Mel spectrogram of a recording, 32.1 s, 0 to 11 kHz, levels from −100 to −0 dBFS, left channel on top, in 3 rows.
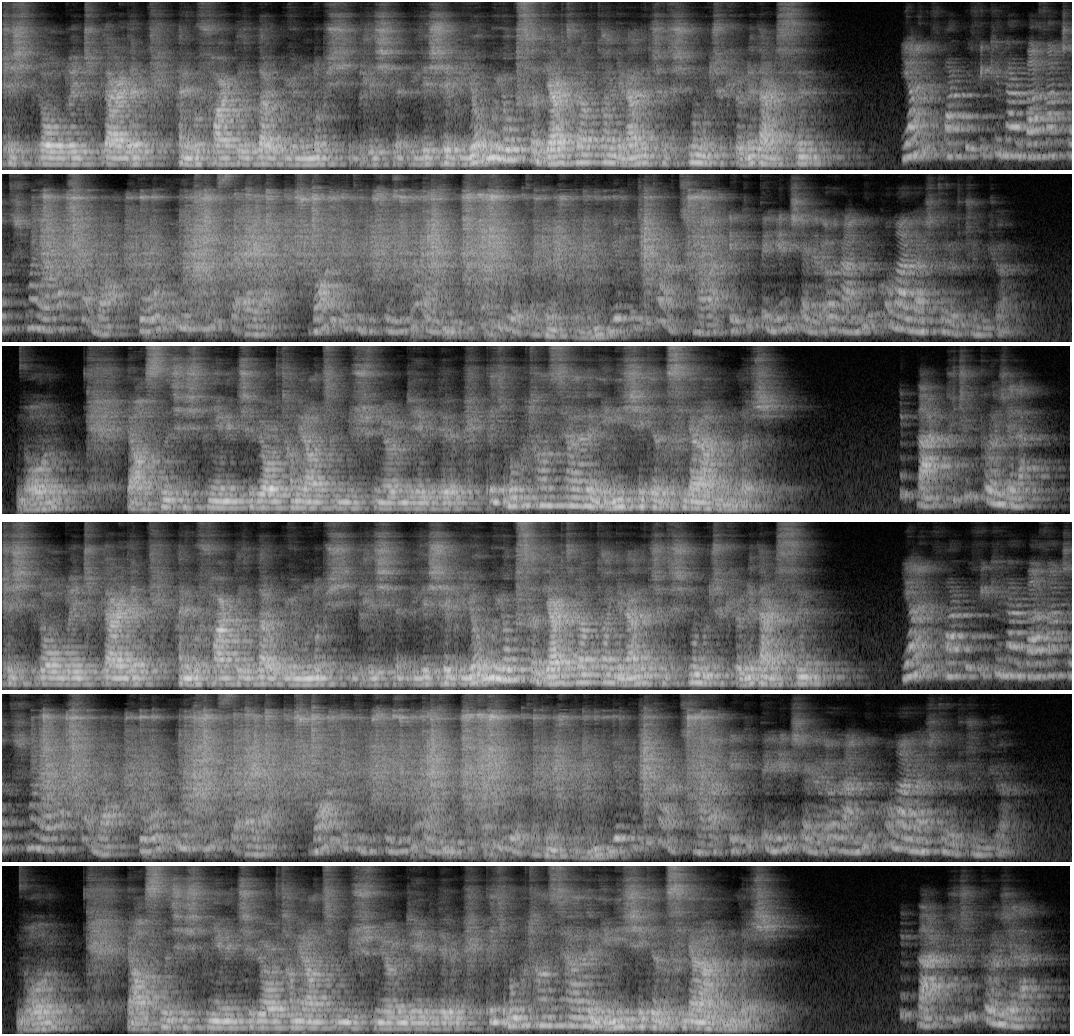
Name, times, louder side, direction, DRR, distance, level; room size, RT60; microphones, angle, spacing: voice 1, 0.0-8.2 16.1-16.7 21.5-22.0 22.2-29.1, equal, 30° right, -8 dB, 1.2 m, -26 dB
voice 2, 9.0-13.4 13.8-16.3 16.7-20.8 30.5-31.6, equal, 35° left, -3 dB, 0.6 m, -35 dB
sound 1, 11.0-17.9, equal, 60° right, 1.1 m, -30 dB
4.0 x 2.4 x 2.5 m, 1.0 s
head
